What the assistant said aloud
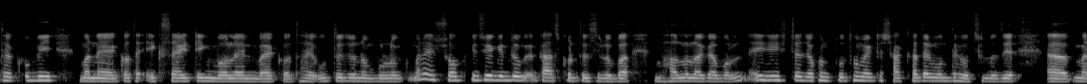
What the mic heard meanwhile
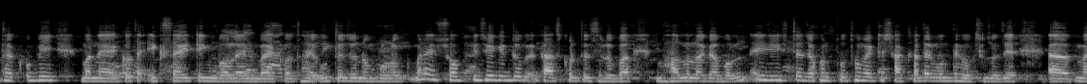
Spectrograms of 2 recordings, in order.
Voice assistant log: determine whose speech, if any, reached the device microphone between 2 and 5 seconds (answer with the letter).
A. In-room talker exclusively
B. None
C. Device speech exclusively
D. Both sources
D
